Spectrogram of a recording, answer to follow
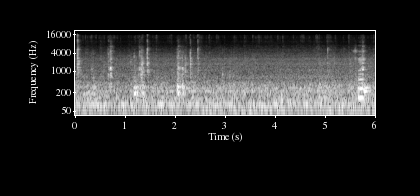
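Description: Wilesco model steam engine making a few slow, separate clicks about 0.7 s apart in the first two seconds, then falling quiet over a faint low hum. The engine is stalling, which the owner puts down to a hydraulic lock.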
